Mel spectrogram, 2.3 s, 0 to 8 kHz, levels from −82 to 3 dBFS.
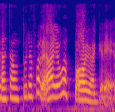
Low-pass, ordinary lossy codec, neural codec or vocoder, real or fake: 7.2 kHz; AAC, 32 kbps; codec, 16 kHz in and 24 kHz out, 2.2 kbps, FireRedTTS-2 codec; fake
